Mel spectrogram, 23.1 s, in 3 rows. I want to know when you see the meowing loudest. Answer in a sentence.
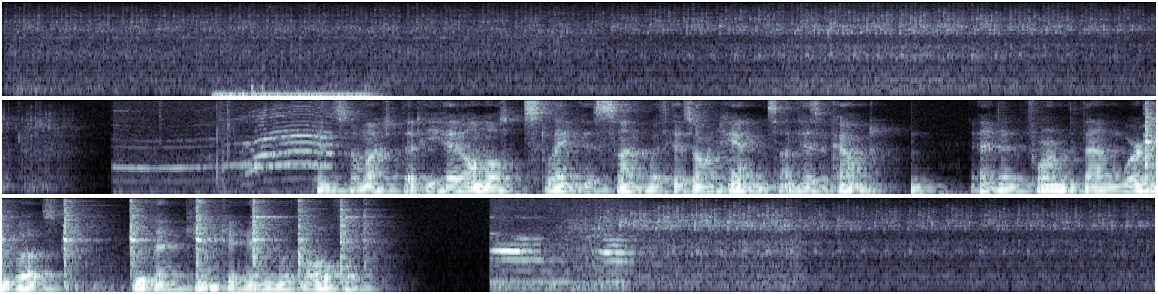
The volume of the meowing peaks at 19 seconds.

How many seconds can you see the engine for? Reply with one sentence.
You can hear the engine for 12 seconds altogether.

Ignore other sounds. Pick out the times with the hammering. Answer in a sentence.
You can hear the hammering from 15.3 to 17.9 s.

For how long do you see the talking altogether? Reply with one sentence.
The talking can be heard for 8 seconds in total.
